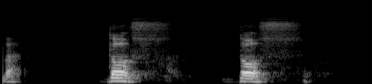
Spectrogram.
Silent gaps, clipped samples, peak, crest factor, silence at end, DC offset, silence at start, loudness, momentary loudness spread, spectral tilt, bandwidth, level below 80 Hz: 0.47-0.98 s, 2.07-2.21 s; under 0.1%; -4 dBFS; 20 dB; 1 s; under 0.1%; 0.05 s; -19 LUFS; 22 LU; -6 dB/octave; 9 kHz; -72 dBFS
